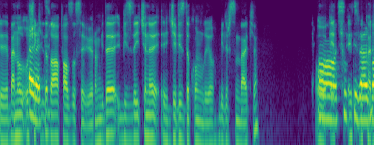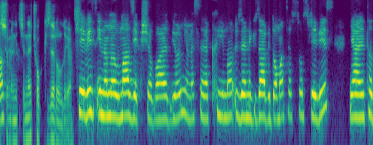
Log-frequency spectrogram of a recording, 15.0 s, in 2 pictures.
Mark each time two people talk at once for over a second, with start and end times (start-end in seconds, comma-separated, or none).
6.3-7.9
